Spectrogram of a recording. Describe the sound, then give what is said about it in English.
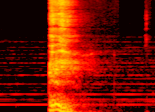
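A single throat clearing: one short, loud rasping burst that quickly fades into a rougher, lower rumble over a faint steady hum. “The butterfly thought for a second, then cleared his throat to firmly answer Niall's question with confidence.”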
